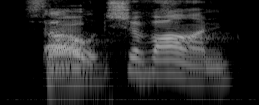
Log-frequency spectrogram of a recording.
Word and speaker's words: Siobhan: It's Siobhan. – Siobhan.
